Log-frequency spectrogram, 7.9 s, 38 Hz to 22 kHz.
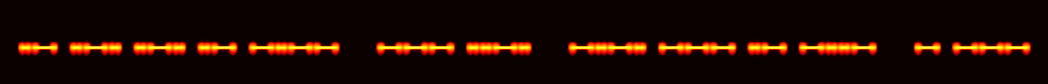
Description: Morse code, heard as a keyed tone, about 25 wpm, 600 Hz. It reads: ARRAY OF COAX TO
